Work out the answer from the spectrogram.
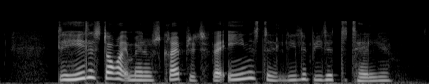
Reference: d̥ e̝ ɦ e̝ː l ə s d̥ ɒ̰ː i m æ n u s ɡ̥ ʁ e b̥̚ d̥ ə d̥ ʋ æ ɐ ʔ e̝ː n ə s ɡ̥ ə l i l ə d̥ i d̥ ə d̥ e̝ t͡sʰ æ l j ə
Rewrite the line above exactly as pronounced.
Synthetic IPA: d̥ e̝ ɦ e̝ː l ə s d̥ ɒ̰ː i m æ n u s ɡ̥ ʁ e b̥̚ d̥ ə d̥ ʋ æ ɐ ʔ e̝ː n ə s d̥ ə l i l ə b̥ i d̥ ə d̥ e̝ t͡sʰ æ l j ə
